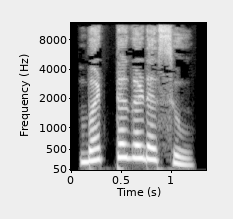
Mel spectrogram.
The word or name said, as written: ಬಟ್ಟಗಡಸು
